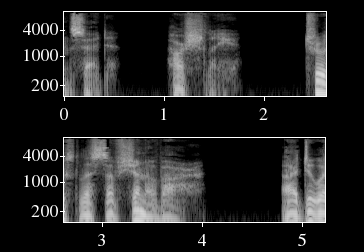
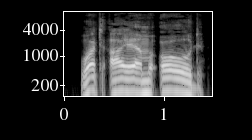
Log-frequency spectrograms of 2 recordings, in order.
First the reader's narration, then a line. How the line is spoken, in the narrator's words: the assassin shouted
